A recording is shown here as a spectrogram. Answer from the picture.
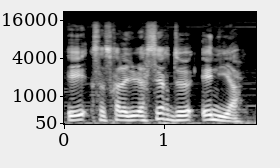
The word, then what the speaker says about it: Enya: Enya est une approximation phonétique de la prononciation de Eithne en gaélique irlandais.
